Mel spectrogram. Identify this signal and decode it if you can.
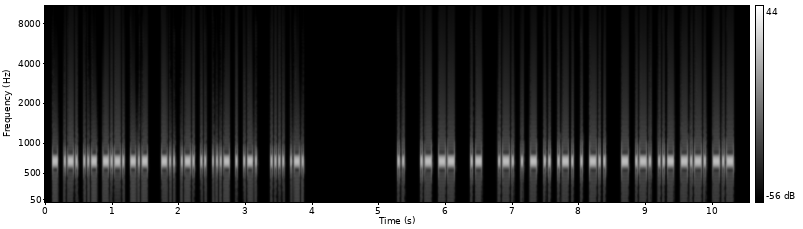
Morse code, heard as a keyed tone, about 47 wpm, 700 Hz. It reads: TRUCK DRIVER HR I AM A RETIRED TRUCK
